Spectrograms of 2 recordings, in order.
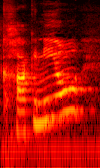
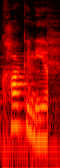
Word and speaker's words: cochineal: So I looked it up, and carmine is actually what's called, I think it's pronounced cochineal.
